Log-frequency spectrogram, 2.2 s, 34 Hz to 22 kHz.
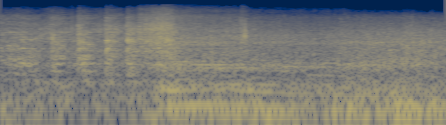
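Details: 2016 Chevy Silverado 1500 4x4 with 5.3 V8, 48k miles: engine catches quickly and settles into a deep, steady, even idle with no knocks or misses; sounds healthy.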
